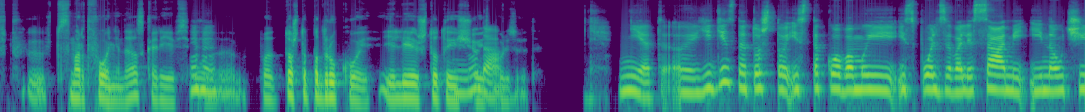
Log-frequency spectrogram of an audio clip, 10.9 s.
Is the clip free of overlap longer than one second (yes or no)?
yes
